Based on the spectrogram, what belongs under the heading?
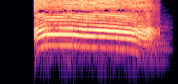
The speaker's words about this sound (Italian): È un urlo lunghissimo di strazio infinito. Non l'ha così chi viene lentamente trapassato da una spada.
